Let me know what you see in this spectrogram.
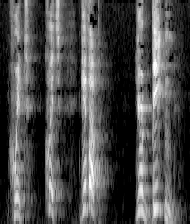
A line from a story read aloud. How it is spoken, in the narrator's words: they shout and plead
